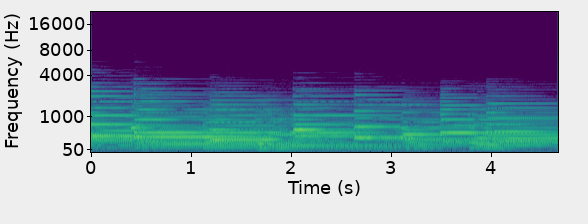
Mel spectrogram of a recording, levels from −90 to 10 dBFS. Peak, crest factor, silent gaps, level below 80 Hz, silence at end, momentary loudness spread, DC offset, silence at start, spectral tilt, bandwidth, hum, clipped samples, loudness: -8 dBFS; 12 dB; none; -52 dBFS; 0 s; 4 LU; under 0.1%; 0 s; -12 dB/octave; 3.8 kHz; none; under 0.1%; -21 LUFS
